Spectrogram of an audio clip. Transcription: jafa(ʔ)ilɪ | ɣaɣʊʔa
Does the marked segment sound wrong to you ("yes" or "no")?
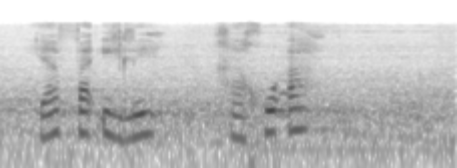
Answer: no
